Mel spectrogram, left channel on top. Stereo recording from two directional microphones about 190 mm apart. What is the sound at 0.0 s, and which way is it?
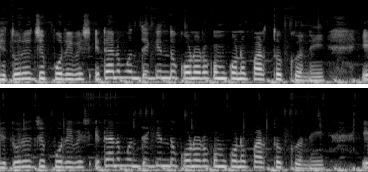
Speech, 20° left (ahead or behind).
